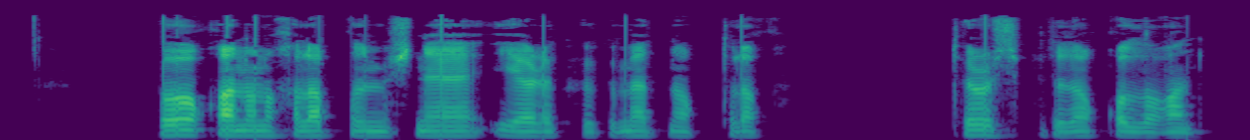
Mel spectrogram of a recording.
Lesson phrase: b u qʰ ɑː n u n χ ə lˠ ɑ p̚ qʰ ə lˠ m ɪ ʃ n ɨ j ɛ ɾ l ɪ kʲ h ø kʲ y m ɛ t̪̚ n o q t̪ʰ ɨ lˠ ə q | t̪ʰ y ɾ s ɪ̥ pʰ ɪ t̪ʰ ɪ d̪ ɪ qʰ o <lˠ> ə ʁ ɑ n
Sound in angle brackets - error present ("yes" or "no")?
yes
